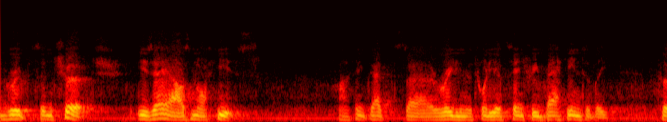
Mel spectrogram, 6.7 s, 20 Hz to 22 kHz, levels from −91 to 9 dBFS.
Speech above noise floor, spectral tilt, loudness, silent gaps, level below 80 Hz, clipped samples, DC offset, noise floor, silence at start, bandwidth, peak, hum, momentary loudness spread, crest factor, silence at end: 24 dB; -10.5 dB/octave; -31 LUFS; none; -64 dBFS; under 0.1%; under 0.1%; -54 dBFS; 0 s; 4.9 kHz; -16 dBFS; none; 14 LU; 16 dB; 0 s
